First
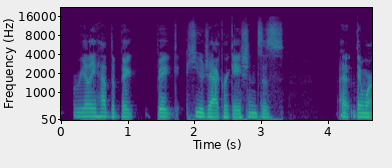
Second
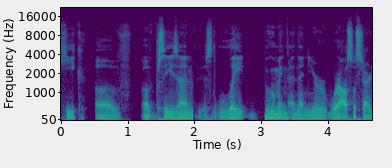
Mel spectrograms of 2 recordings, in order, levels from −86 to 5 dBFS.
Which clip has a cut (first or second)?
second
